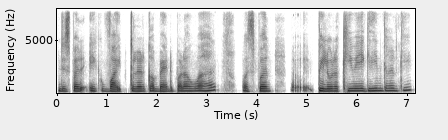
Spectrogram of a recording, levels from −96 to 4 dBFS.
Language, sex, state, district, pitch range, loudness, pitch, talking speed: Hindi, female, Uttar Pradesh, Shamli, 205-230 Hz, -19 LUFS, 215 Hz, 160 wpm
